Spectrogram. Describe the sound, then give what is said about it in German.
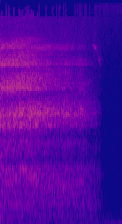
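A deep breath taken during a guided breathing exercise: one long, soft, airy hiss that holds steady and then fades out. “Und dann lass uns jetzt gemeinsam einen tiefen Atemzug nehmen. Und stell dir mit der Einatmung vor, wie du unglaublich viel Energie und Kraft einatmest.”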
